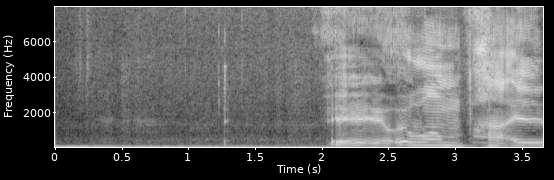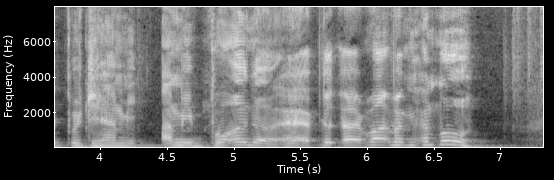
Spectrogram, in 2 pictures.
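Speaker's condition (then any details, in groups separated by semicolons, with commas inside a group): Cerebral palsy; speech not normal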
